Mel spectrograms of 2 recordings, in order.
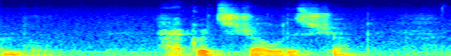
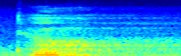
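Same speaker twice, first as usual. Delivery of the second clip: mock gasp; 5 semitones higher, 8 dB quieter than usual. Dramatic gasp after chapter end.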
